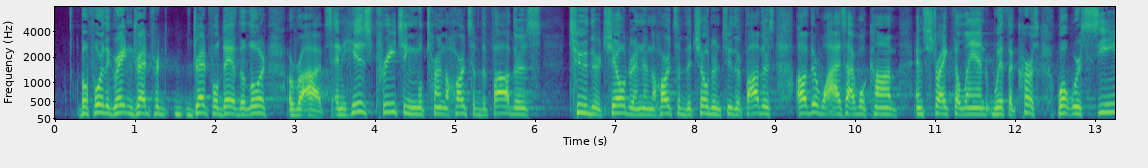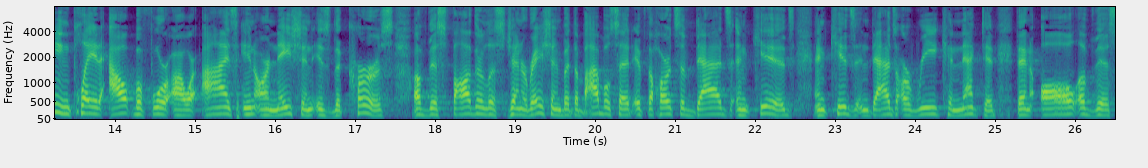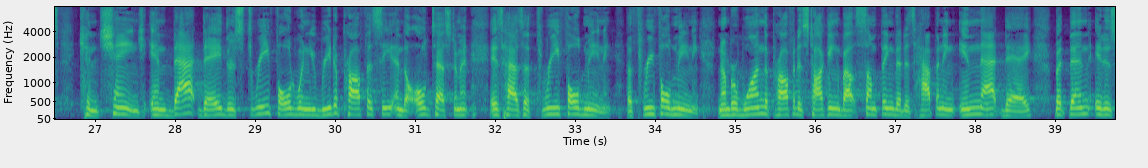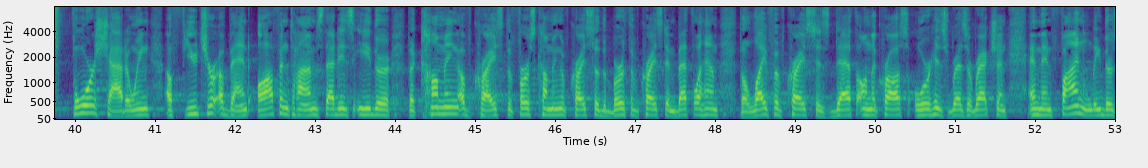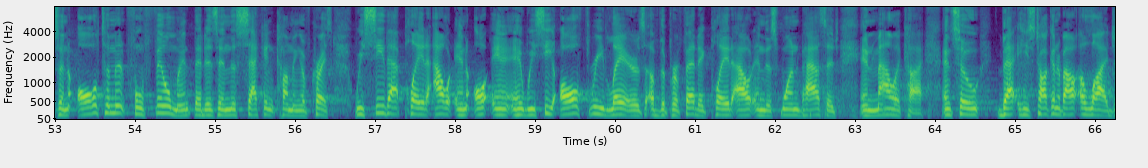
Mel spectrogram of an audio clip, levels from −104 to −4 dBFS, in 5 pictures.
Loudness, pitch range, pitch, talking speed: -27 LUFS, 145-170 Hz, 155 Hz, 185 wpm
